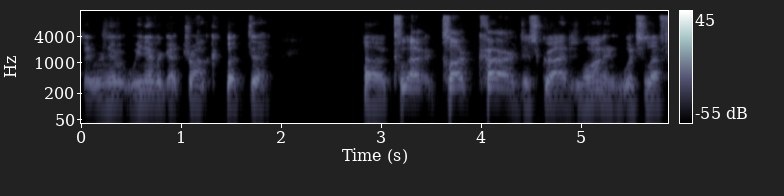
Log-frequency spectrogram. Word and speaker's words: Clark Kerr: Is that pronounced Clark Carr?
